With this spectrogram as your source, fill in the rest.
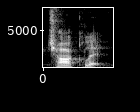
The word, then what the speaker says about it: chocolate: or something whatever but with english we took it out and so even though you still spell all of those syllables native speakers now say chocolate chocolate or like comfortable comfortable that's how it's spelled but native english speakers we say comfortable and this is like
